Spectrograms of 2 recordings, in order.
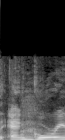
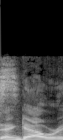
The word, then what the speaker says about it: Angourie: You said it that because you didn't know how to pronounce her name. I don't. It's Angourie rice. It's Angourie.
